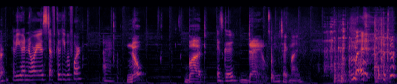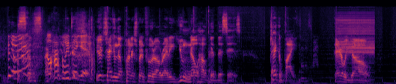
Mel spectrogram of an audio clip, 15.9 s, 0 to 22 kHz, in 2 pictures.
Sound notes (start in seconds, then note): 6.8 both laugh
